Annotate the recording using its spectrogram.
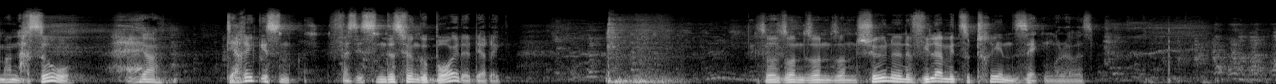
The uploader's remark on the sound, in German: Live in Kassel. Vor Publikum.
